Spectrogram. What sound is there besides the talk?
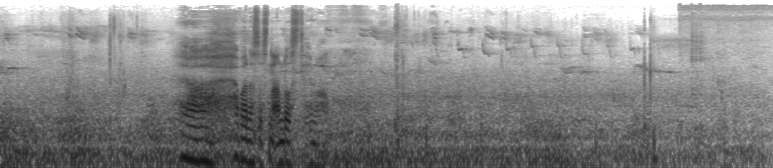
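birds calling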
